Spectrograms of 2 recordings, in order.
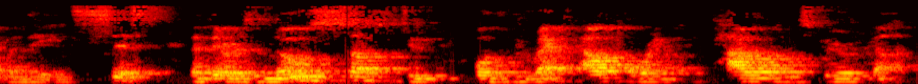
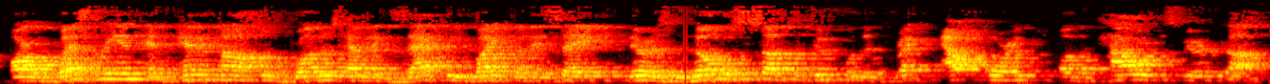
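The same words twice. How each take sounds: First: Quick and quiet. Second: Fuller and louder. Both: Shown as a demonstration. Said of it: "Let me say that again".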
